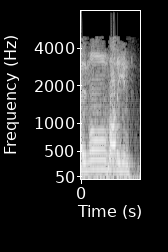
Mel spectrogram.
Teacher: كلمة المنذرين بفخمة بيطلع المنظرين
